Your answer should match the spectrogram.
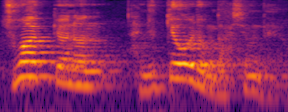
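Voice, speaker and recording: Lively fast-talking man explaining math study. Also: on the high side, reverberant, a little hiss or hum. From Seoul. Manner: patient, explanatory, slightly nervous. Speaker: guest math education expert. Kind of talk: explaining study methods in a chat.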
